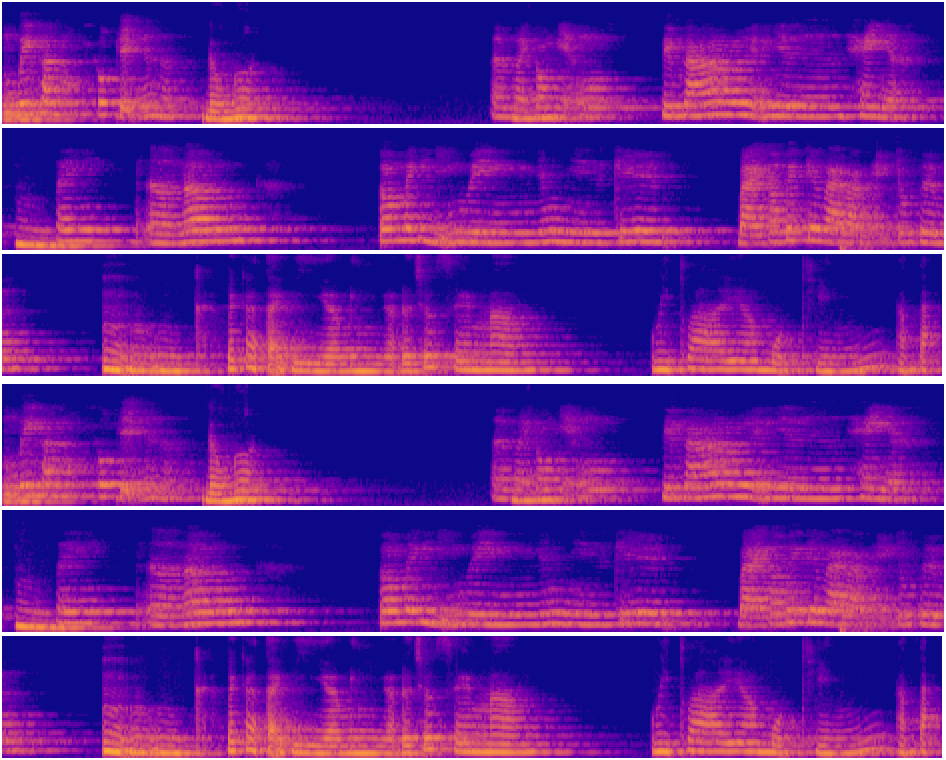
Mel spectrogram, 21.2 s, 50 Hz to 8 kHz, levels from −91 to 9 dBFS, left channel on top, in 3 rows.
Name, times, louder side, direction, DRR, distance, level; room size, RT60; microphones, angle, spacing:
voice 1, 0.0-1.3 3.7-4.6 4.9-6.8 7.5-9.0 9.9-12.1 12.6-14.3, left 1 dB, 75° left, 1 dB, 1.0 m, -29 dB
voice 2, 1.5-1.9 3.8-4.2 7.2-7.5 14.9-18.2 19.0-21.1, right 1 dB, 15° right, 8 dB, 0.5 m, -23 dB
9.5 x 9.4 x 3.6 m, 1.1 s
head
